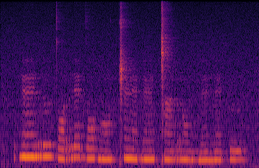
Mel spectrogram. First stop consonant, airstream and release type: implosive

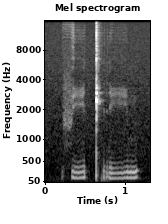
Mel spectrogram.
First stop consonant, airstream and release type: plain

